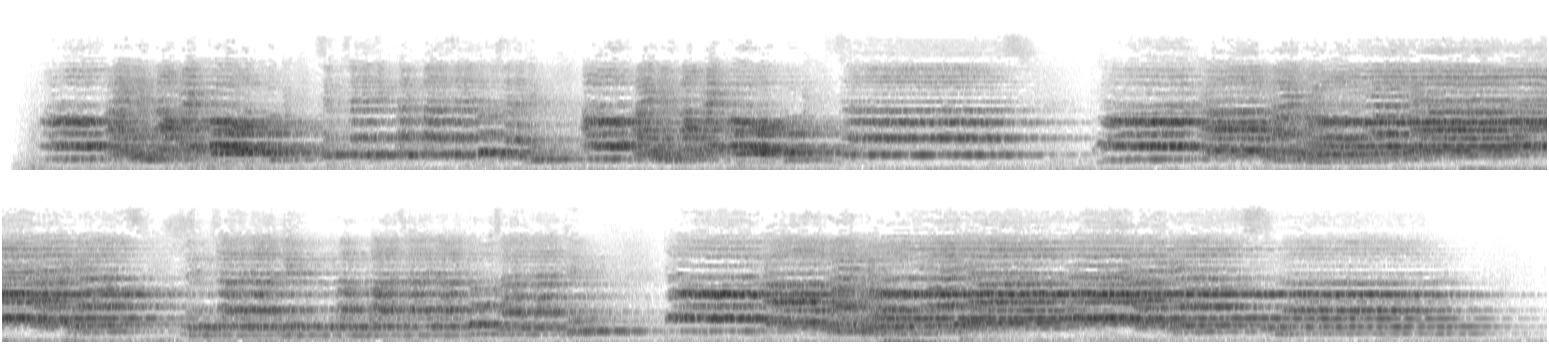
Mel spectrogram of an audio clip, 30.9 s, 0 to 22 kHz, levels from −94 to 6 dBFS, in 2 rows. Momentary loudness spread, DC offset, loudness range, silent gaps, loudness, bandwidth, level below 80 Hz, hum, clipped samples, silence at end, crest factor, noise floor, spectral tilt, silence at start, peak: 14 LU; under 0.1%; 8 LU; none; -29 LUFS; 8.8 kHz; -64 dBFS; none; under 0.1%; 0.55 s; 18 dB; -64 dBFS; -4.5 dB/octave; 0.4 s; -10 dBFS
